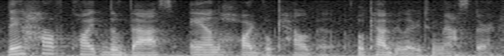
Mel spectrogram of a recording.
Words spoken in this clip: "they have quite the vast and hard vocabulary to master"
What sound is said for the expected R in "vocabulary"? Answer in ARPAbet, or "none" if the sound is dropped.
R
